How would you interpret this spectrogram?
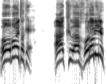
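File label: Voice win, Japanese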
